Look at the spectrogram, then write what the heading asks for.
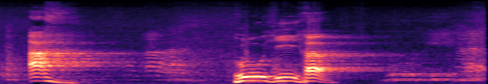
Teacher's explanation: huruf ha dipita suara juga di Pangkal tenggerokan aqsal halqi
